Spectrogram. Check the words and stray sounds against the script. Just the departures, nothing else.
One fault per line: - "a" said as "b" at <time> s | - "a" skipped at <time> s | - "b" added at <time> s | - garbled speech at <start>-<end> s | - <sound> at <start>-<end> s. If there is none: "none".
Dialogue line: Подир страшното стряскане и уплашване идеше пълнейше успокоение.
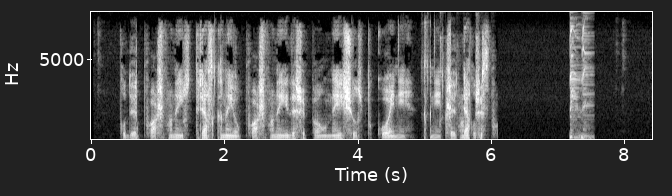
- "страшното" said as "уплашване" at 0.6 s
- garbled speech at 4.9-6.1 s
- thud at 7.2-7.6 s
